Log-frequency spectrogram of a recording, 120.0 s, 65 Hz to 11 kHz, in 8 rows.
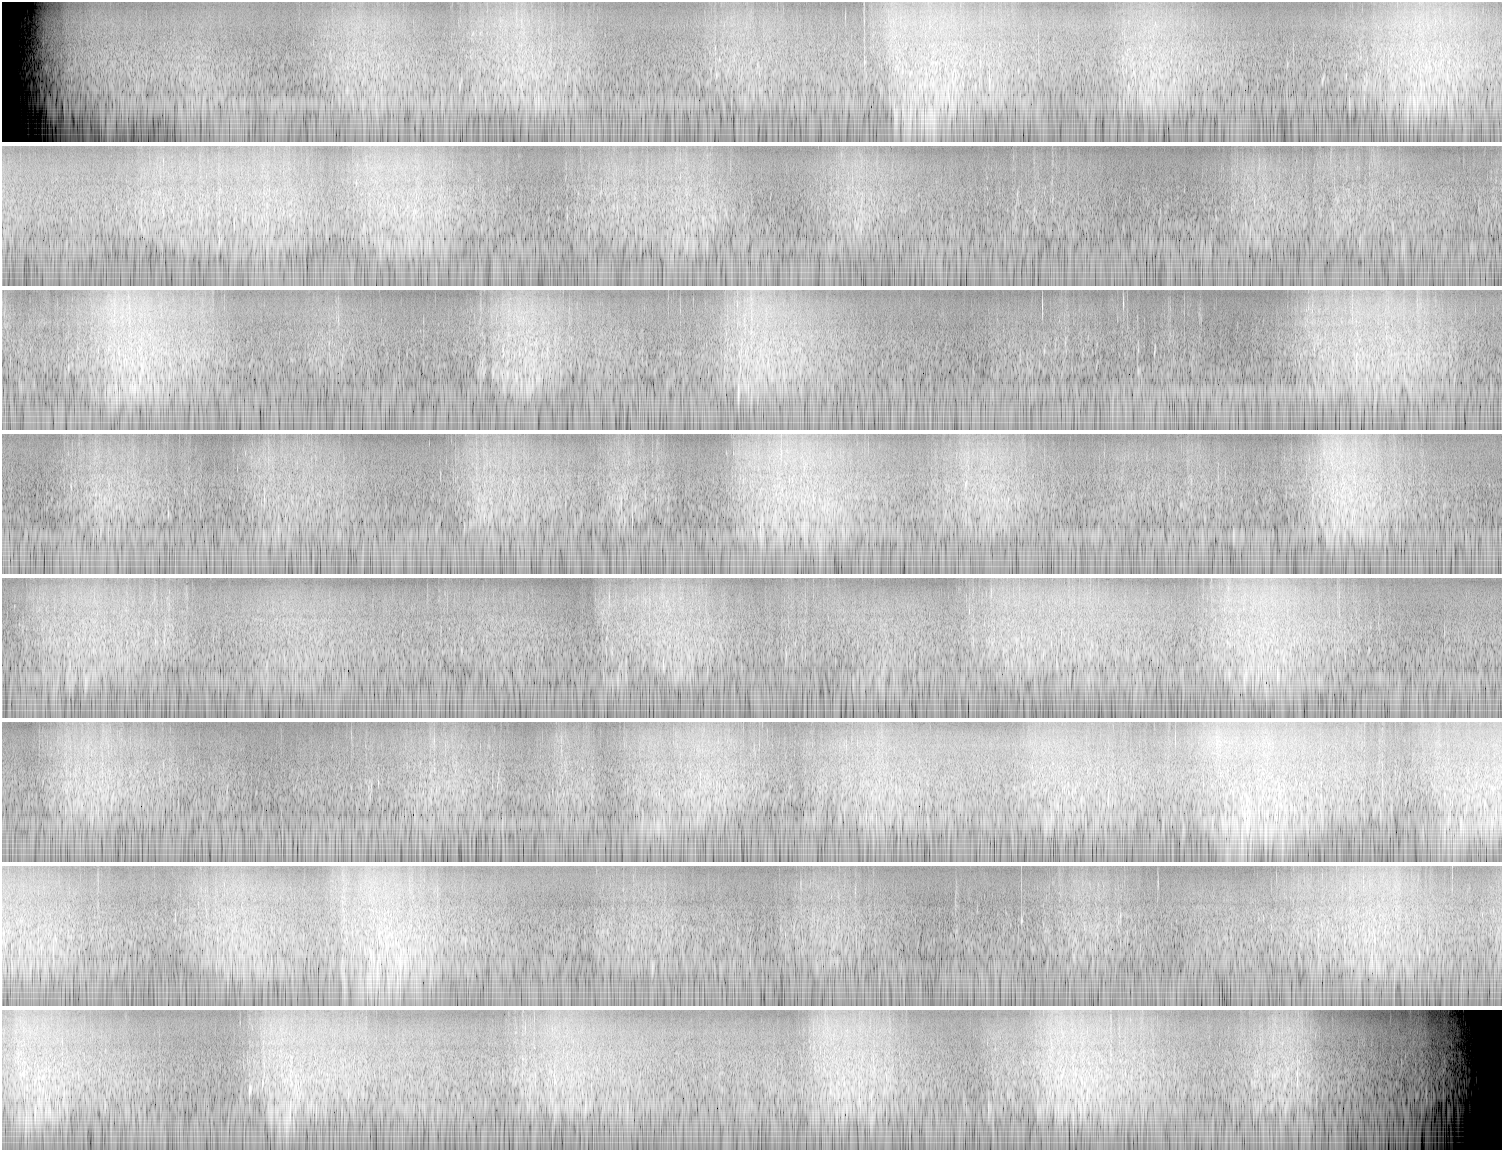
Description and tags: Close field recording of medium ambient waves crushing on the shore of Kalundborg Fjord at Røsnæs. Water cascading through small stones as it pulls back into the ocean. Very distant vessel. Recorded at 2 meters distance, 120 degree with Zoom H2 build in microphones mid February.
river, ambience, ocean, relaxing, h2, field-recording, soundscape, gurgling, denmark, stereo, shore, waves-crushing, zoom, seaside, kalundborg, water, waves, breaking-waves, bubbles, sea, gurgle, nature, ambient, beach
